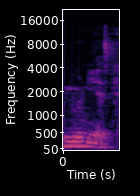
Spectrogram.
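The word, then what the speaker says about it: Muñoz: Anthony Munoz. Munoz, yes.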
